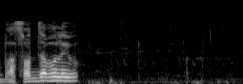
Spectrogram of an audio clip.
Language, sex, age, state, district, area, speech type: Assamese, male, 60+, Assam, Charaideo, urban, spontaneous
